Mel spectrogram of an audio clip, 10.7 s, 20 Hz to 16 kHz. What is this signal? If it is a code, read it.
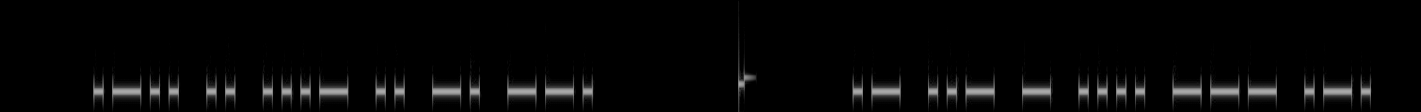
Morse code, heard as a keyed tone, about 17 wpm, 700 Hz. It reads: LIVING AUTHOR
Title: Sets of 4 Words - New Word Drill - 17wpm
